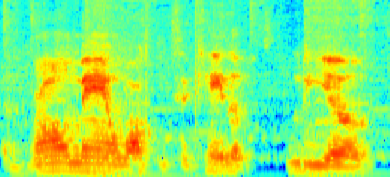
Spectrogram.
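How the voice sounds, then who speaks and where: A man's voice: medium pitch, fairly even intonation, normal speed, muffled recording, soft background music. A man hosting his own reaction channel, talking in loose slang with a stammering, repetitive delivery. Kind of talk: casual reaction commentary.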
